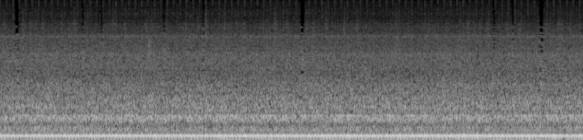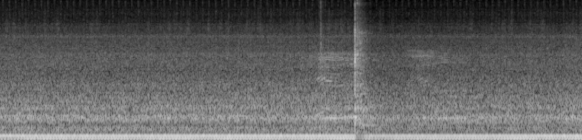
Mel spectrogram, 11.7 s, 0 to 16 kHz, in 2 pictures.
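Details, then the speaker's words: Toyota AE86 4A-GE, warmed-up engine idling after the raccoon-damaged radiator was replaced with a new one: steady deep idle with an even beat, fan rushing in the background, running smoothly; normal warm idle. "Car was warmed up. I've done this twice so far, so pretty confident we should be pretty good."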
